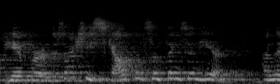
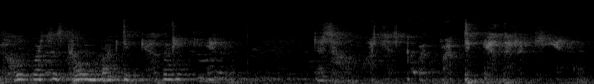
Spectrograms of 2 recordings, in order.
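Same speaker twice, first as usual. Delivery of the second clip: softer, intent hushed voice; hushed incantation; 2 semitones higher, 9 dB quieter than usual. Pretend. Magician willing the broken watch back together, hushed incantation. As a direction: fade from soft voice into a breathy whisper.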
